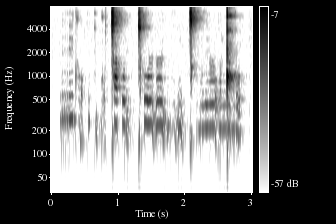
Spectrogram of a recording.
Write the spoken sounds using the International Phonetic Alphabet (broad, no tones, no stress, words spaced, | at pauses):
ridʱɔ̰ kikḭɡɔ̰ ǀaxoɾḭ ǀʰoɹḭ ɹḭbʱṵ ŋḭǀʰəɡo ðiɹo̰ɾoŋ͡ǃə ɡʊ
